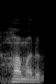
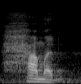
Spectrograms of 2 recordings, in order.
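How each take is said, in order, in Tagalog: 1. Nagsisimula ito sa magaan at payak na tunog ng H. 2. Nagsisimula ito sa malalim at may hiningang H mula sa lalamunan. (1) "Normal na H, Hamad, pero hindi yun ang tama" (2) "So ganito talaga siya"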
